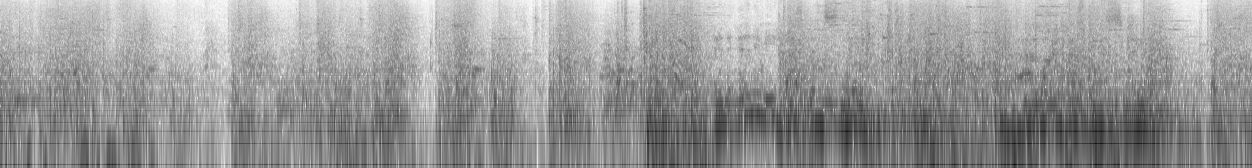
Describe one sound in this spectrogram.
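Fantasy battle sound effects clash, crackle and burst rapidly.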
